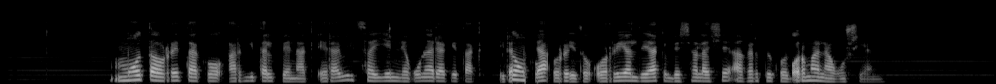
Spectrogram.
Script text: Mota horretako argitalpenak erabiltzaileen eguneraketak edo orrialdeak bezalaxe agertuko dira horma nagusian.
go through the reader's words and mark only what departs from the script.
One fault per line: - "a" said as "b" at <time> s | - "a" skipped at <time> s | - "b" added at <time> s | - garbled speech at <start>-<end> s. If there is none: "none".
- garbled speech at 5.0-5.7 s
- "dira" skipped at 7.9 s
